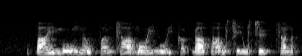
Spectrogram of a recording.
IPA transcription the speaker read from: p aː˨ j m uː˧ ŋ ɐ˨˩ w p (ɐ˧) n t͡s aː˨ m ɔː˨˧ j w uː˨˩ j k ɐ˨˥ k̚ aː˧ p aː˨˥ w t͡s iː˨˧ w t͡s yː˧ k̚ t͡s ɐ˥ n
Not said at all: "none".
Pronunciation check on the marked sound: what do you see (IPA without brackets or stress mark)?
ɐ˨˧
